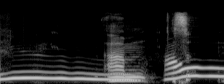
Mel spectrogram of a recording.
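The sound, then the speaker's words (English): A person imitates a wolf howl: one long, steady vocal wail, then a brief break and a second howl that rises in pitch before holding. “That was like a forest wolf.”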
